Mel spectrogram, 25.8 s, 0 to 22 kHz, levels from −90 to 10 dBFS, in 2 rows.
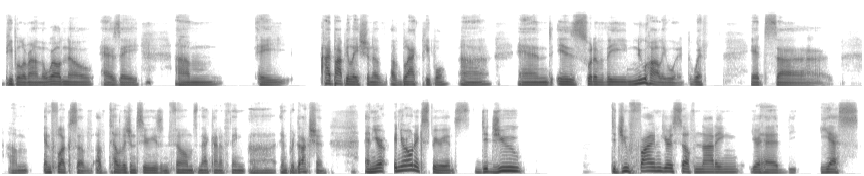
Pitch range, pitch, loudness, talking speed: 100-125 Hz, 110 Hz, -27 LUFS, 135 wpm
